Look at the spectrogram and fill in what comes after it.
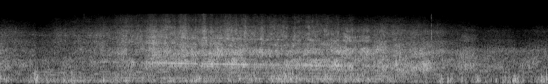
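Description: Stage 3 tuned Audi RS6's twin-turbo V10 running flat out as the car passes at speed, swelling about a second and a half in, with a high whine that falls slowly in pitch as it goes by.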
